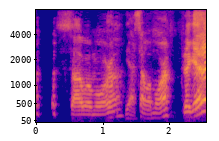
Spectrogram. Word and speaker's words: Sawamura: Sawamura.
